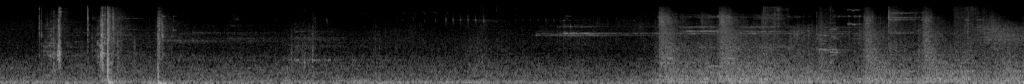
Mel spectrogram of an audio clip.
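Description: Metal handholds clank as someone grips them and climbs.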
